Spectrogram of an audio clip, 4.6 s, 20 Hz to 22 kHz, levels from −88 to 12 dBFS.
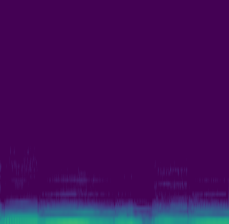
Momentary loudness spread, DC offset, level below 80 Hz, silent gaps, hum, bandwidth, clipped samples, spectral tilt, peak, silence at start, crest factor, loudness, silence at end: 12 LU; 0.1%; -66 dBFS; none; none; 2.4 kHz; under 0.1%; -10.5 dB/octave; -20 dBFS; 0 s; 10 dB; -31 LUFS; 0 s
